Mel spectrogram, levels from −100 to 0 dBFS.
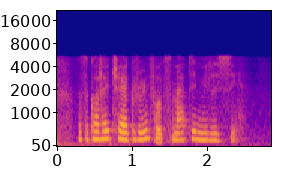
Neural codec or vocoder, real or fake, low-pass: codec, 16 kHz in and 24 kHz out, 0.4 kbps, LongCat-Audio-Codec, fine tuned four codebook decoder; fake; 5.4 kHz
